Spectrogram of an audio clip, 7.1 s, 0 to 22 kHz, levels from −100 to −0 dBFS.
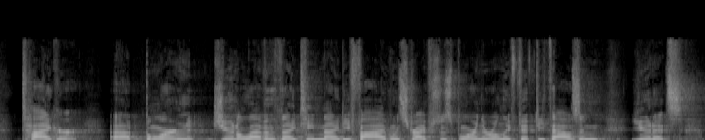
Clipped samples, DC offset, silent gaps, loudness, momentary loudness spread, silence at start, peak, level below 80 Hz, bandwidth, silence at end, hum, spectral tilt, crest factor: under 0.1%; under 0.1%; none; -41 LUFS; 6 LU; 0 s; -20 dBFS; -84 dBFS; 16 kHz; 0.05 s; none; -4 dB/octave; 20 dB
